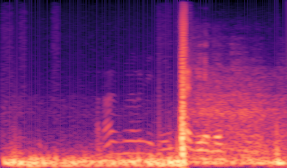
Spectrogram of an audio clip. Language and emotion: Russian, neutral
